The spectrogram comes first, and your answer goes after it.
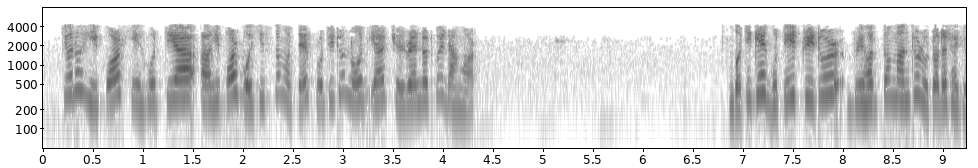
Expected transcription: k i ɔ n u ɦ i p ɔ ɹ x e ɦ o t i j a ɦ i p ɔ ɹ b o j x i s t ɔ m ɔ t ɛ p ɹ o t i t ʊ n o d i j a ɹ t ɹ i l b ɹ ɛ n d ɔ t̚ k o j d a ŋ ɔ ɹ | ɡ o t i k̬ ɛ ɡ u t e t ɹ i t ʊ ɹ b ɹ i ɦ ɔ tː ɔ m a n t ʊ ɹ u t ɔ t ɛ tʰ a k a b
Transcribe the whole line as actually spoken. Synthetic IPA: k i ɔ n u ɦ i p ɔ ɹ x e ɦ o t i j a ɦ i p ɔ ɹ b o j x i s t ɔ m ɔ t ɛ p ɹ o t i t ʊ n o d i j a ɹ t ɹ i l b ɹ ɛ n d ɔ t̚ k o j d a ŋ ɔ ɹ | ɡ o t i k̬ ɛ ɡ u t e t ɹ i t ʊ ɹ b ɹ i ɦ ɔ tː ɔ m a n t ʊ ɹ u t ɔ t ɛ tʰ a k i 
